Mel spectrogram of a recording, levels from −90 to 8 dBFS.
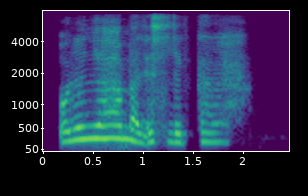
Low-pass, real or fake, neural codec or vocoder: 7.2 kHz; fake; autoencoder, 48 kHz, 32 numbers a frame, DAC-VAE, trained on Japanese speech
